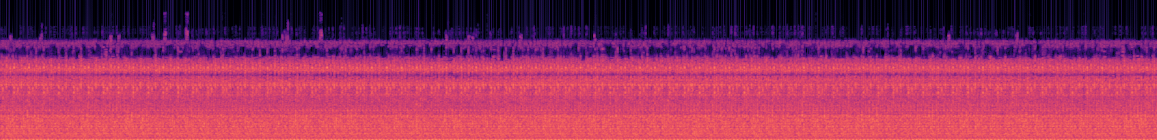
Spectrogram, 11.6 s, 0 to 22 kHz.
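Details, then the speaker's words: 2014 Mazda 3 2.0L petrol, code P0302, warmed up about 8–9 minutes: uneven lumpy idle with a steady miss from cylinder 2. "All right, we're really starting to hear that miss."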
